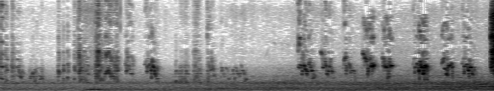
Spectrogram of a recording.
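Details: Budgerigars keep up busy chattering: scratchy, buzzy chirps and twitters in loose runs, quieter in the middle, then a denser, livelier burst of warbling toward the end with one sharp high squeak.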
